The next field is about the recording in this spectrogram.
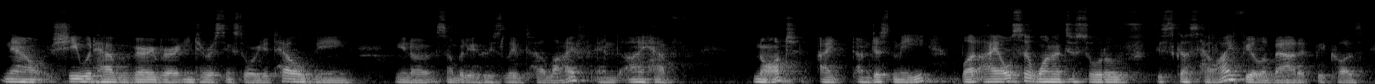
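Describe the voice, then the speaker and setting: A man with a low, mellow voice, musing aloud in an unplanned talk to camera. He rambles thoughtfully, pausing often on fillers. The sound is roomy and echoey. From Australia. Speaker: language-learning vlogger. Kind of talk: unscripted casual talk to camera. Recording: roomy echo.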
